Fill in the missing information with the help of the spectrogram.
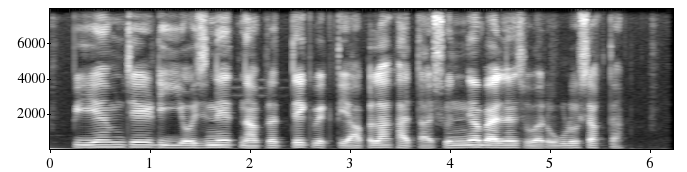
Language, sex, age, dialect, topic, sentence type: Marathi, male, 18-24, Southern Konkan, banking, statement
